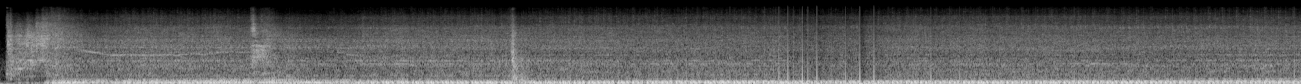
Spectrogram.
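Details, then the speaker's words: Cold start of a 1969 Jeepster Commando 4x4 with a fresh, low-hour 350 V8 on break-in oil, 4-barrel, 400 automatic, just pulled off the trailer. Quick crank and catch, then a deep, even V8 burble with no ticks or knocks; healthy cold idle. "Very nice. Still cold. Pulled it out of the trailer."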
